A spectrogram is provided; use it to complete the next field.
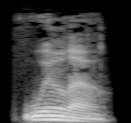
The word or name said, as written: Willow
